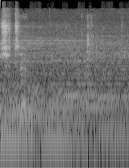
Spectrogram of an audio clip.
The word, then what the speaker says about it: Shittim: That is spelled S-H-I-T-T-I-M.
